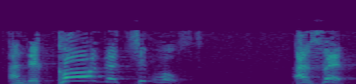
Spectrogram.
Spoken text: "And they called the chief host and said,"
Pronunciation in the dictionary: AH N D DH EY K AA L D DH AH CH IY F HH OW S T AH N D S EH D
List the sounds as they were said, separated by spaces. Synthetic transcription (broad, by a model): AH N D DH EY K AA L D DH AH CH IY P HH OW S T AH N S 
